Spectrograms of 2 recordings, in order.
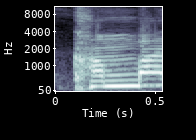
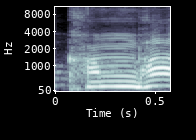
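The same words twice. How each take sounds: First: खंबा with a plain ba at the end; wrong form खंबा, plain ब; unaspirated ब. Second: खंभा slowly, with a breathy bha; slow corrected खंभा, भ clearly aspirated. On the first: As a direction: say kham-baa, no breath on the ब of खंबा. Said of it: "खंबा नहीं होता है". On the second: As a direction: stretch kham-bhaa, puff of air on भ in खंभा. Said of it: "खंभा होता है". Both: Shown as a demonstration.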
